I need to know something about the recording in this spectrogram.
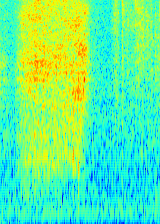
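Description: A ruler slides across paper.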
